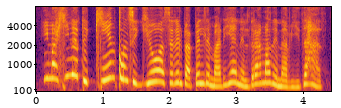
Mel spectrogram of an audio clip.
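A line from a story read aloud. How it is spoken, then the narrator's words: Ironic exclamation. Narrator (Spanish): exclamó irónicamente Sonia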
